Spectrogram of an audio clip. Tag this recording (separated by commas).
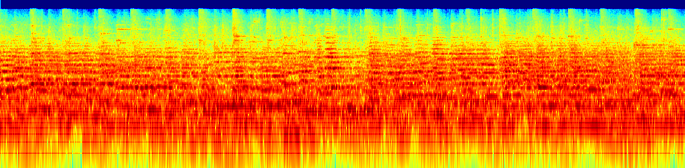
Music, Orchestra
